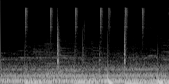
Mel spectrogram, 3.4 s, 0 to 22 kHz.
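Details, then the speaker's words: 2006 Mercedes-Benz E350, M272 3.5L V6, start then idle: uneven, shaky idle with lumpy beat and irregular pulses, check engine light flashing, vibration felt at steering wheel; codes P0300/P0305 cylinder 5 misfire, system too rich at idle. "that is the cylinder 5 misfire that I'm talking about um The Knocks in the engine are creating an irregular um combustion cycle for the engine"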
